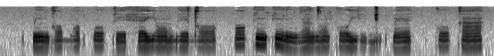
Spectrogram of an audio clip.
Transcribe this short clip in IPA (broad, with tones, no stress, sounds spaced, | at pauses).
k͡p ĩ˨ ɡ ɔ˨˦ b ɔ˧ k͡p o˧ k e˨ h ɛ˧ j ɔ̃˧ b e˧ d ɔ˧ | ɔ˦ k ĩ˦ k ĩ˦˨ ɾ ĩ˨ ɡ ã˨˦ d ɔ̃˧ k o˧ j i˨ ɡ i˨ k͡p ɛ̃˨˦ | k o˧ k a˧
